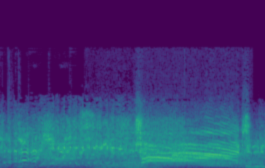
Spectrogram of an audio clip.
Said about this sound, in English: Well, it sounds like a crowd.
